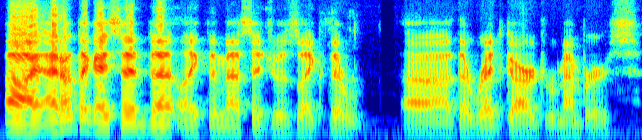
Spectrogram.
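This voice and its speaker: A man's voice: on the low side, normal speed, bright, forceful tone. A man playing a tabletop roleplaying game, casually and a little hesitantly describing his character's actions.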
